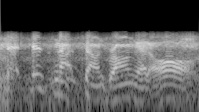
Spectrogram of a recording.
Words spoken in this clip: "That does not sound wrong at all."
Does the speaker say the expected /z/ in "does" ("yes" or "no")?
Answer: no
